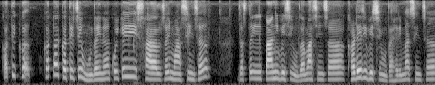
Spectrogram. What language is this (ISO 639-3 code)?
nep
